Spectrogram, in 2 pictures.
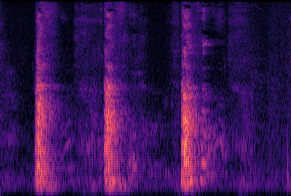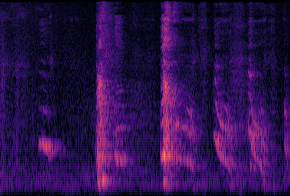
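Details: Ollie the pug, a pet dog, barks at Daisy the cat blocking him on the stairs; loud sharp barks about every second, then softer whining yips, with a person speaking in between.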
